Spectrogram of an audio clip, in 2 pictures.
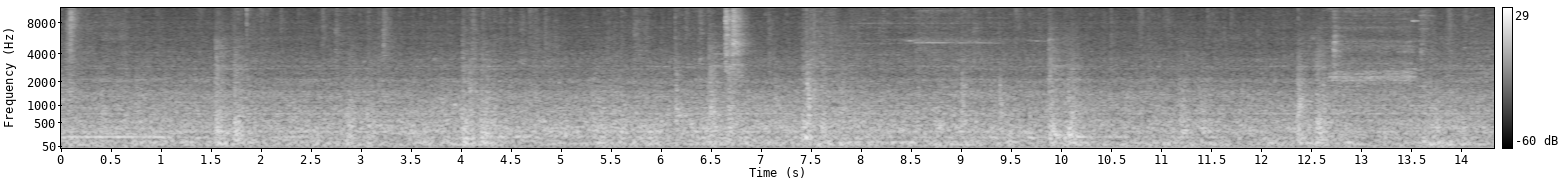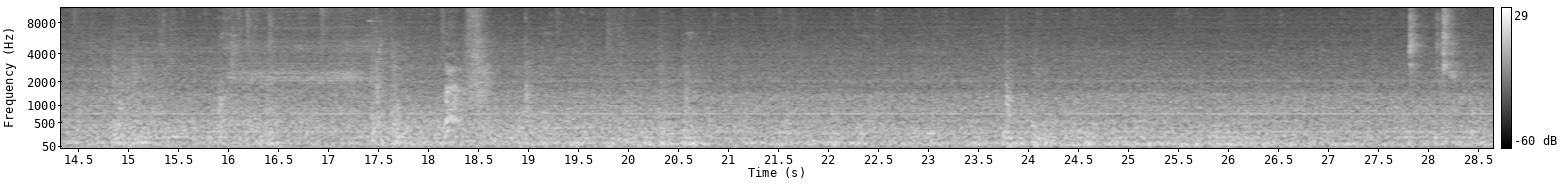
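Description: A diesel railcar running along the line, heard from inside the car: a steady engine and rolling noise with occasional sharp clacks of the wheels over rail joints.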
